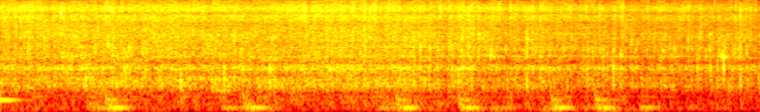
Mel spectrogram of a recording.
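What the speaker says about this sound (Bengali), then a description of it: "জাল দেওয়া পেঁয়াজ আমি পরিমাণ মতো দিলাইমু" Onions frying in a pan for a rohu fish and tomato curry, a loud continuous sizzle with soft rhythmic stirring thumps, close up and without speech.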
